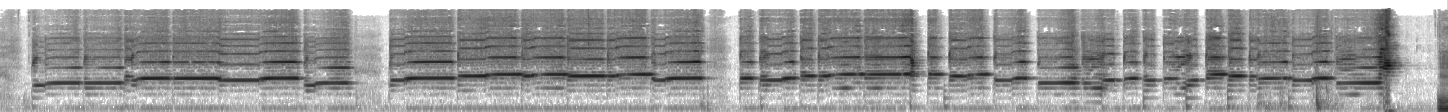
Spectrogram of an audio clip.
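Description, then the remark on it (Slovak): A koncovka overtone flute plays a lively, breathy melody that hops between bright, whistle-like harmonics in quick phrases, with brief pauses between runs, fairly loud. “Akúkoľvek koncovku mám tu ten mech, keď chytíš, vždy ti to ukáže ten, ten veľký tón, vieš.”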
